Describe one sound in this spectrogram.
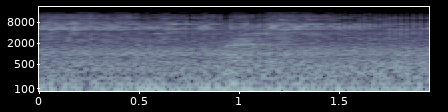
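A fishing reel clicks as its handle is turned.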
